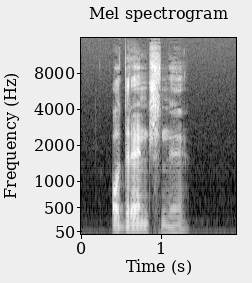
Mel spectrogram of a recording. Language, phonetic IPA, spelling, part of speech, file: Polish, [ɔdˈrɛ̃n͇t͡ʃnɨ], odręczny, adjective, Pl-odręczny.ogg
